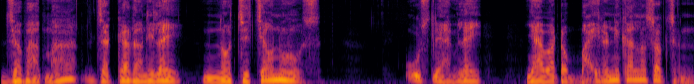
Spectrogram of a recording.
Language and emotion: Nepali, fearful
